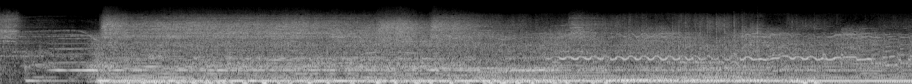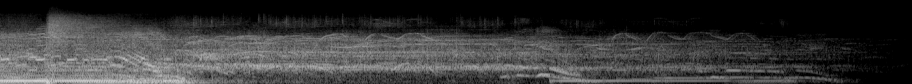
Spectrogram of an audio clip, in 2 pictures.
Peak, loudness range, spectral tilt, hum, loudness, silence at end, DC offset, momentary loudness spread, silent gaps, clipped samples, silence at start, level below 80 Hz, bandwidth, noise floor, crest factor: -2 dBFS; 15 LU; -5 dB/octave; none; -15 LUFS; 1.4 s; under 0.1%; 15 LU; none; under 0.1%; 0 s; -28 dBFS; 12 kHz; -63 dBFS; 14 dB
